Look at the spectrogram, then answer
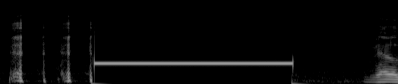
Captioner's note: laughing; beep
